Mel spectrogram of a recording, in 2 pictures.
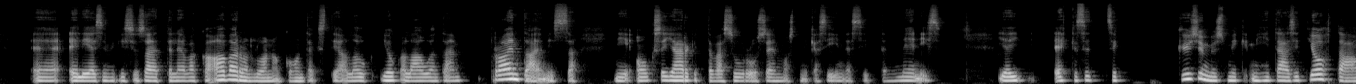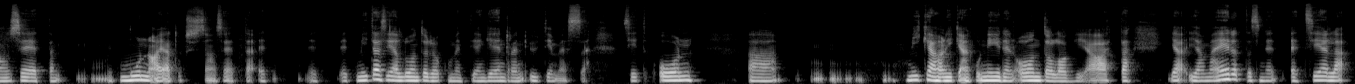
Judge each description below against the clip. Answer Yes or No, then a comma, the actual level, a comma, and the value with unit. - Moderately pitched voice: Yes, medium, 175 Hz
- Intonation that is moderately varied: No, narrow, 2.1 semitones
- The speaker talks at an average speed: Yes, average, 145 wpm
